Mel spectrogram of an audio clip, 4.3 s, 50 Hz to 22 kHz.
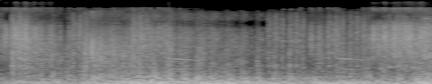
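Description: Battle in the real-time strategy game Warzone 2100, with a dense, continuous roar of gunfire and artillery blasts blending into a heavy rumbling wash, loud and unbroken and free of speech.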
